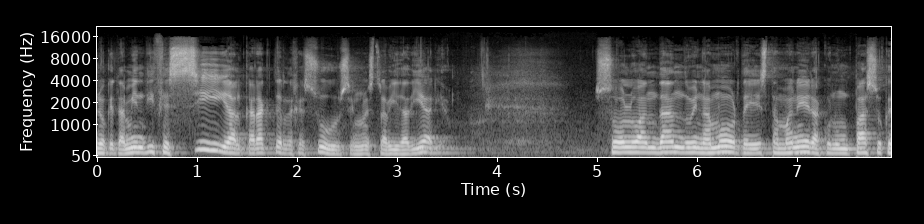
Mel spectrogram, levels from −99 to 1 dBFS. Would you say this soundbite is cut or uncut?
uncut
